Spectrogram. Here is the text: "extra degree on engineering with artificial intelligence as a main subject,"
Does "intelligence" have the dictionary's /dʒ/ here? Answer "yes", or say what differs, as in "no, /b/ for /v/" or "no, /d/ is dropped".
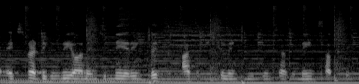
no, /dʒ/ is dropped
